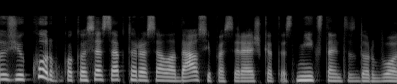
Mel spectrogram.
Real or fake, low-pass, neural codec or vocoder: fake; 9.9 kHz; codec, 24 kHz, 0.9 kbps, WavTokenizer, large speech release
